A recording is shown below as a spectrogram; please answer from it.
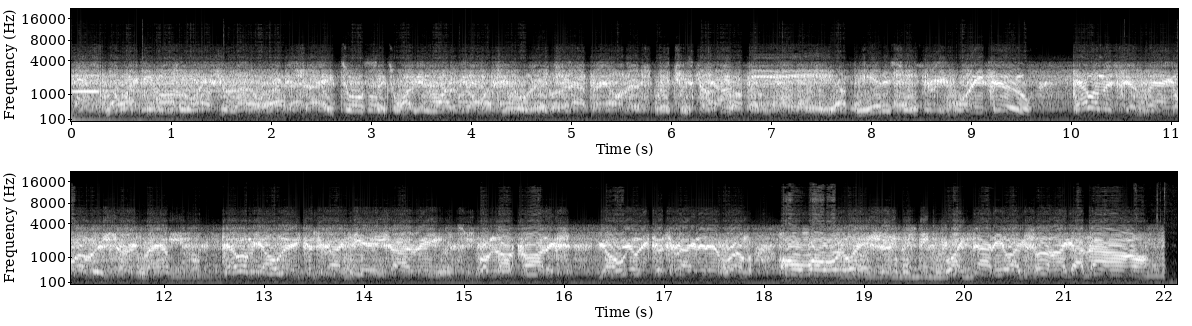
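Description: Voices coming over a CB radio's speaker: thin, narrow-band speech from another station that runs almost without a break, with a steady low hum underneath.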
